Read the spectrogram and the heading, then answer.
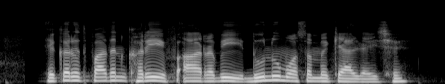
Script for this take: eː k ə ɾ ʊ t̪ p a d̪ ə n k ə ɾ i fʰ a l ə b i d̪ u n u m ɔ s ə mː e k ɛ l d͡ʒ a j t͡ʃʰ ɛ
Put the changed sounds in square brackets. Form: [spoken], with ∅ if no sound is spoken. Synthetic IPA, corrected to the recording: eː k ə ɾ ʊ t̪ p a d̪ ə n [kʰ] ə ɾ i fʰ a [ɾ] ə b i d̪ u n u m ɔ s ə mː e k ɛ l d͡ʒ a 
